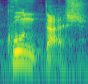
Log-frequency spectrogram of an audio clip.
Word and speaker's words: Countach: this table like okay so it's Countach kuntash I think that's how you pronounce it well that's a pretty I think it's kuntash ing by that phonetics table it should be like that all right well that's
